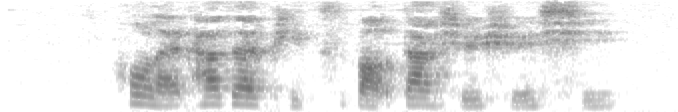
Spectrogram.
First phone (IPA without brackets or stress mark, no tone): x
